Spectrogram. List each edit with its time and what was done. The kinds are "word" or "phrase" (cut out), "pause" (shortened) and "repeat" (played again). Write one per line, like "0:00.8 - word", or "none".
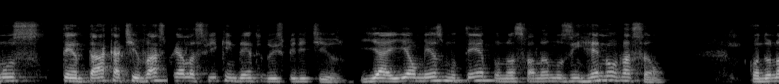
0:01.7 - phrase
0:03.5 - pause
